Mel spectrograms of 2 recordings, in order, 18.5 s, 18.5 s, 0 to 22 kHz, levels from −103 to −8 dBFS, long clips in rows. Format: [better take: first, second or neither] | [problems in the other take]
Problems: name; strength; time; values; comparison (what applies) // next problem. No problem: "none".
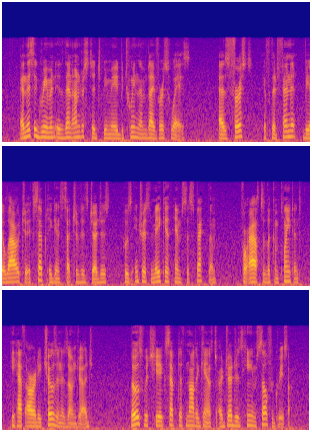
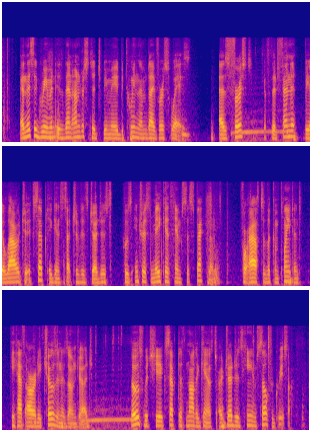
first | noise reduction (neural mask model RNNoise)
